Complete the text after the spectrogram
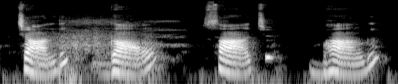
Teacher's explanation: अन्य नासिकीय ध्वनियों की ही तरह इनके उच्चारण में भी वायु मुख के साथ साथ नाक से बाहर निकलती है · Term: अनुनासिक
